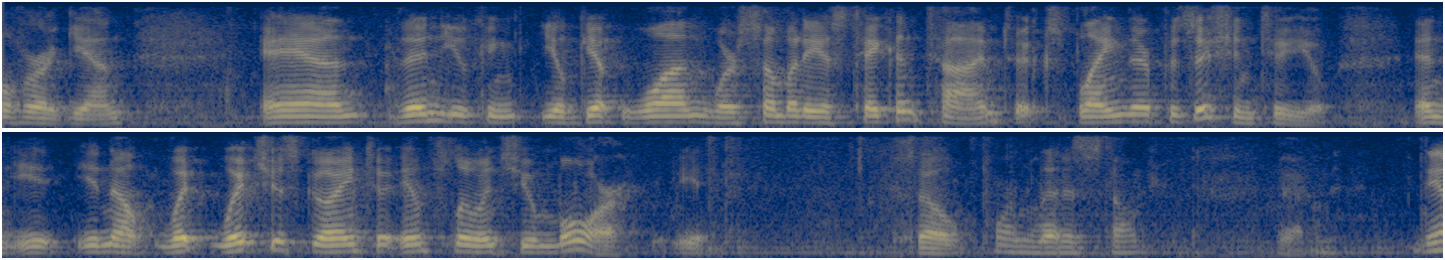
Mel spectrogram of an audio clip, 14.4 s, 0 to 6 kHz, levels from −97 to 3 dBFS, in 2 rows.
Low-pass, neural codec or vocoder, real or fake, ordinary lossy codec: 5.4 kHz; codec, 16 kHz, 8 kbps, FunCodec, trained on Chinese and English, 25 frames a second; fake; Opus, 24 kbps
